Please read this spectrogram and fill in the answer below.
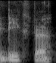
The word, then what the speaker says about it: Dijkstra: I hear it get pronounced a couple of different ways sometimes. Okay. I always say Dijkstra. I feel like that's what it's how they say it in the games, and that was my first exposure to him as a character.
